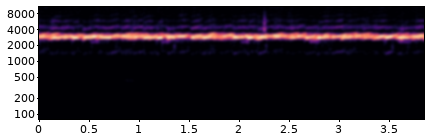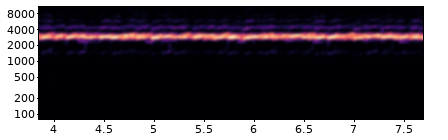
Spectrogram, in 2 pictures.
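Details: Spring peepers calling together from a frogpond on an early-year night, their shrill peeps merging into one steady, piercing wall of sound, with a few faint lower chirps in the background.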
